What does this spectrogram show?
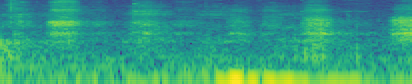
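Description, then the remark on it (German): A child imitates how a dog pants when it is hot, with a quick run of about five breathy, rhythmic huffs and no speech over it. “Genau, Hechel.”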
